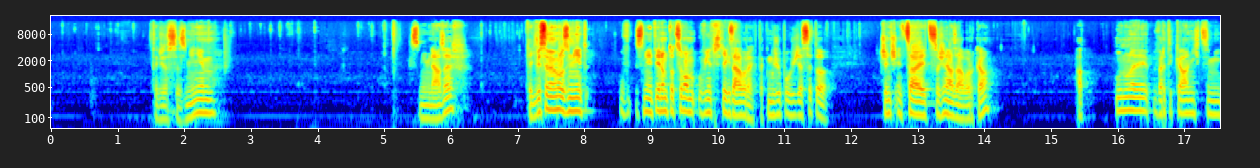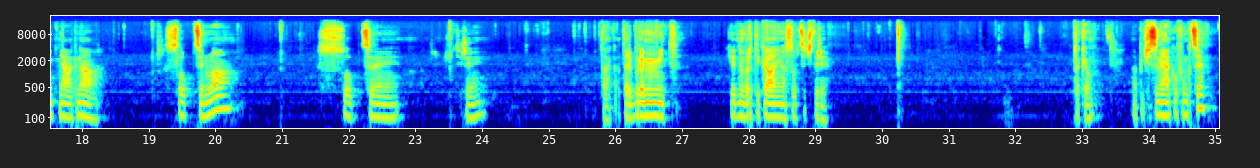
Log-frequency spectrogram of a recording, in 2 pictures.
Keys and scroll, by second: 0.2-7.3 typing, 11.5-13.0 typing, 19.1 typing, 20.3-21.0 typing, 24.7 Escape, 24.7-27.2 typing, 28.3 typing, 29.5 Escape, 29.7-34.0 typing.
